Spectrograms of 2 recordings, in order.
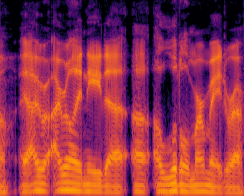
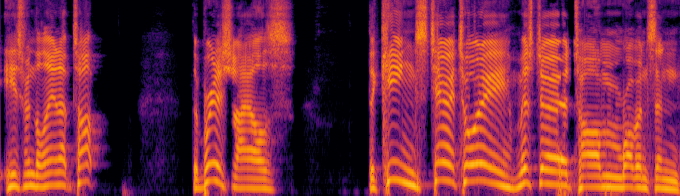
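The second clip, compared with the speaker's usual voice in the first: much higher, louder, slowing into the name; grand announcer intro; 10 semitones higher, 5 dB louder than usual. Pretend. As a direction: announce the guest like royalty arriving.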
